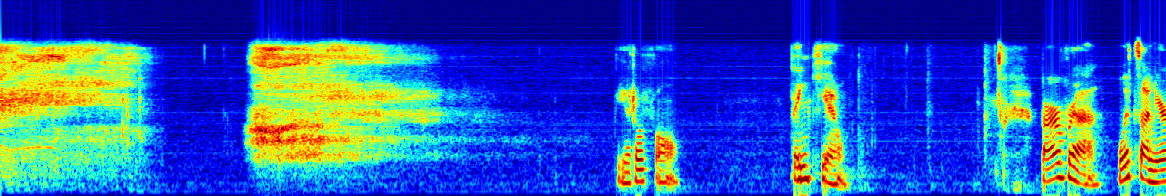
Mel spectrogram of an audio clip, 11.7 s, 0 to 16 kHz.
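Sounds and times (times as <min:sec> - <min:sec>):
group breathing in and out together: 0:00.0 - 0:01.6, 0:02.4 - 0:05.3
speech: 0:06.2 - 0:06.9, 0:07.9 - 0:08.6, 0:10.4 - 0:11.6.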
